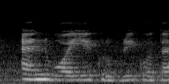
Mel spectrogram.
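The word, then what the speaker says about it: ennui: पहले कॉमन चीजें है वो बता देती हूं एन वई एक रुब्रिक होता है the spelling is E double N यू I which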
